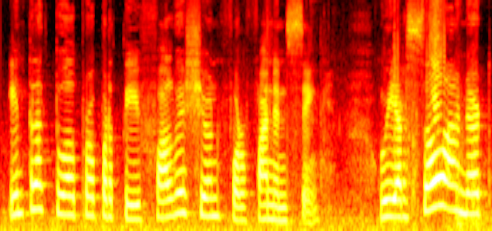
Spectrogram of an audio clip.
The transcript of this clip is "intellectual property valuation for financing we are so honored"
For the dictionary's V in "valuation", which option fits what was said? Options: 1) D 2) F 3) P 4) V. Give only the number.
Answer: 2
